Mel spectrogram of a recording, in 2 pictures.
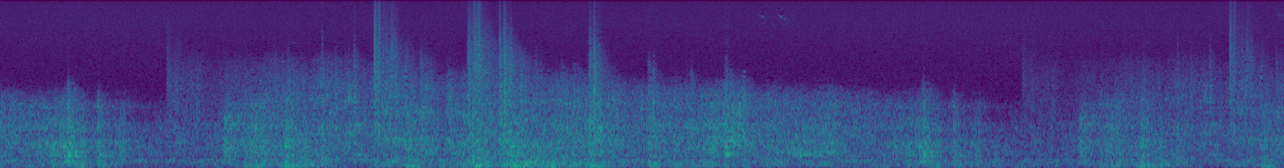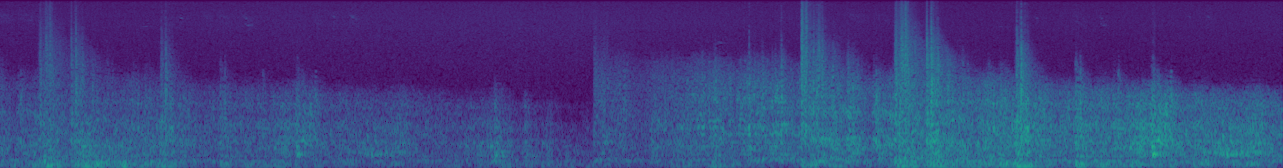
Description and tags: This sample has been process so that it will loop seamlessly for an 'infinite storm'. It does sound a little like jets are flying low overhead and bombing...
remix, storm, explosion, bombing, loop, war, loud, massive, bomb, thunder, rumble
